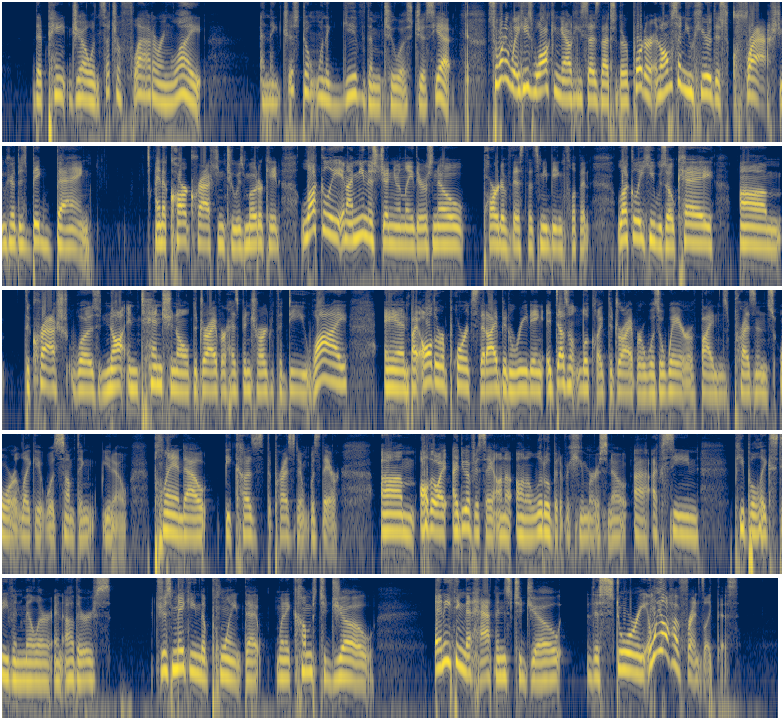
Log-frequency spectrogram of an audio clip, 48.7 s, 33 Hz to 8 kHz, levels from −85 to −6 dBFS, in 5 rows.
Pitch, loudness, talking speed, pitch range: 170 Hz, -18 LUFS, 210 wpm, 155-190 Hz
